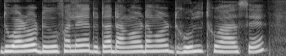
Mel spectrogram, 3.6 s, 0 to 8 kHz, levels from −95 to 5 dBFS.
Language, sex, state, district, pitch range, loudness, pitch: Assamese, female, Assam, Kamrup Metropolitan, 255-280 Hz, -14 LUFS, 265 Hz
